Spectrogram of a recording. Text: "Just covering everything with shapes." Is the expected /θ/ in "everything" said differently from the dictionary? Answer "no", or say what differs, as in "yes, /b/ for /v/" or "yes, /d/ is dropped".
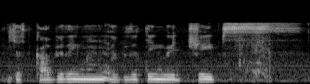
yes, /t/ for /θ/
